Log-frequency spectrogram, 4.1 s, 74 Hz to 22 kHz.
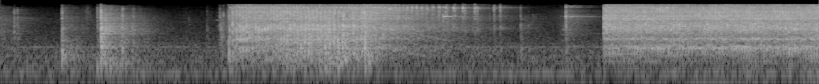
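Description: Red cordless electric ratchet running in two bursts, tightening 13 mm bolts on a tie rod assembly, with a couple of light clicks near the start.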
